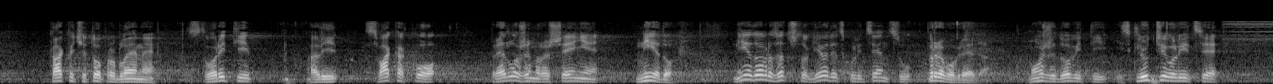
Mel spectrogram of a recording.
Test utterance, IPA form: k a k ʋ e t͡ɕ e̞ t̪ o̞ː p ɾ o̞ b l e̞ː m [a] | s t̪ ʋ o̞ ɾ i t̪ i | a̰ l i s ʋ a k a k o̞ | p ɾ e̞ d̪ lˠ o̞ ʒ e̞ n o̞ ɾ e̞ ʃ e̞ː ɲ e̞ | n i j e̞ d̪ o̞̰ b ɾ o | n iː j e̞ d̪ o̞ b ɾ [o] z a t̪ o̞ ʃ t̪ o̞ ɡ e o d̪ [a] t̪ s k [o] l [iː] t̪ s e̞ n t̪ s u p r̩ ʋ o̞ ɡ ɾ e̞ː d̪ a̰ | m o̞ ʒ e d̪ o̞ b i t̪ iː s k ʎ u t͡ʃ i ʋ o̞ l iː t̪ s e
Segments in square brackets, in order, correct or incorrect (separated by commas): incorrect, correct, incorrect, incorrect, incorrect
